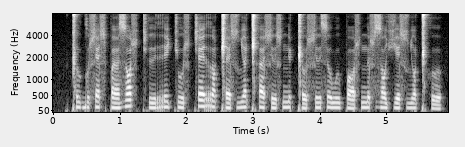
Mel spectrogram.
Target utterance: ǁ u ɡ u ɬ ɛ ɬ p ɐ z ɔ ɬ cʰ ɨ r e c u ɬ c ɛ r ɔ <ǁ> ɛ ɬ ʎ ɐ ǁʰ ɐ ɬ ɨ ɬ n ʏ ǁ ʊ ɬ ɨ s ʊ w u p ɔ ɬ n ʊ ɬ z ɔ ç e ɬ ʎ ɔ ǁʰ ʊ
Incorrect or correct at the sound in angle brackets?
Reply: correct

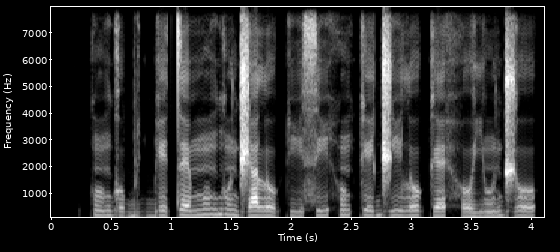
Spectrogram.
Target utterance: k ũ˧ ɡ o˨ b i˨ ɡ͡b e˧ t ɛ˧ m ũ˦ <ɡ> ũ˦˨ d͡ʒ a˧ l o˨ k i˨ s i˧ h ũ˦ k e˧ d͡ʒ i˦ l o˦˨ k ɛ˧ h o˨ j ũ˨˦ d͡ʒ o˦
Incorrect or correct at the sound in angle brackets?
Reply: correct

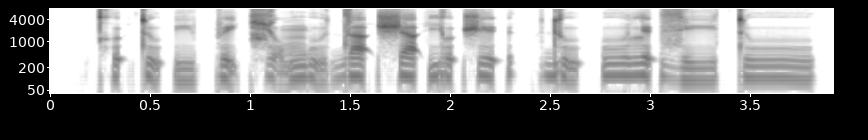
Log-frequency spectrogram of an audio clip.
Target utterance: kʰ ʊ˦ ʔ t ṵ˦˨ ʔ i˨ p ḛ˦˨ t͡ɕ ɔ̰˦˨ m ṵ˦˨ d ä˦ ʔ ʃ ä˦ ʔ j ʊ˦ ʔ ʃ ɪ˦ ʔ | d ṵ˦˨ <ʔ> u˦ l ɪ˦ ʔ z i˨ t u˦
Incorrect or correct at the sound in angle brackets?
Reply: correct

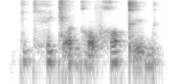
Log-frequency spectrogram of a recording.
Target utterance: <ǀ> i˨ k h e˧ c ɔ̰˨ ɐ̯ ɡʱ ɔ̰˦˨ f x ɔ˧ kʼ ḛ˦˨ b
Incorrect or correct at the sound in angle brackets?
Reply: incorrect: k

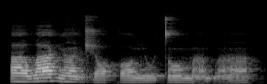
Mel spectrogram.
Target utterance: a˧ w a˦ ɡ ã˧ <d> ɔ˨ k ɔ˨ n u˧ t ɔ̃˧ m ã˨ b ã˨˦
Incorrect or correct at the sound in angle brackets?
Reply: incorrect: d͡ʒ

